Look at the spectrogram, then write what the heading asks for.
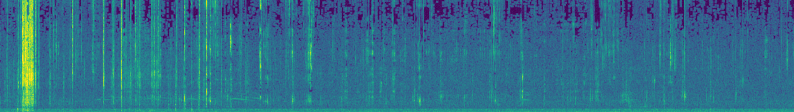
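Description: A person biting into a slice of pizza about half a second in, then chewing it close to the microphone with many small wet clicks and smacks, over a steady low hum.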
